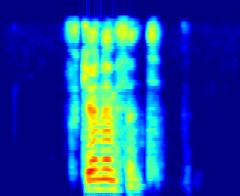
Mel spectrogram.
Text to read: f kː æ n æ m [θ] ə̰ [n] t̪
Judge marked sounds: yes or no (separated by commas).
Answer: yes, yes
